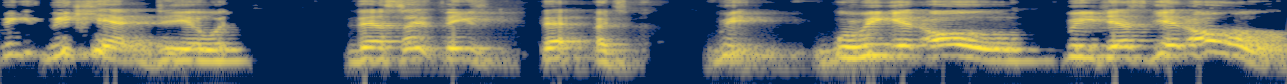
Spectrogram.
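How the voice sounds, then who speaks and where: With an American accent, this voice shows ordinary pitch variation. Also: man. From United States. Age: 70s. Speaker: political commentator. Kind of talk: casual monologue. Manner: halting, with frequent repetitions.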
